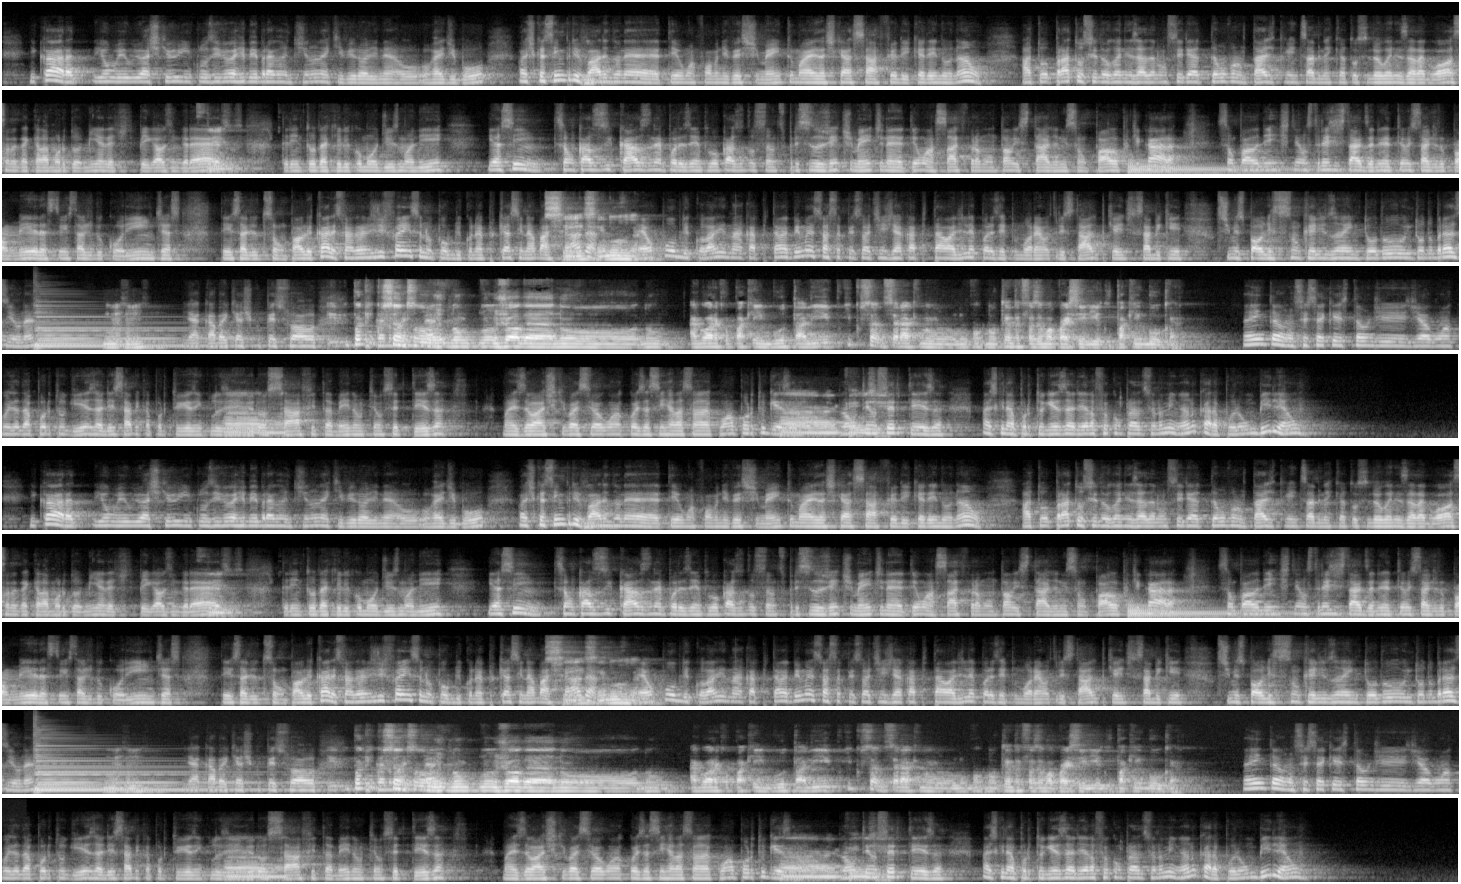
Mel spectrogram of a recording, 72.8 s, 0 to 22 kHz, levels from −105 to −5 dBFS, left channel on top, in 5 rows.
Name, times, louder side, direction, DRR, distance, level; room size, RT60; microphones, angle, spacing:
voice 1, 0.3-16.8 17.1-19.0 19.4-35.1 35.5-44.1 45.5-47.1 47.5-48.1 56.1-62.7 63.3-71.3, left 1 dB, 10° left, 13 dB, 0.6 m, -25 dB
sound 1, 25.8-28.9, right 1 dB, 75° right, 1.1 m, -31 dB
voice 2, 34.6-35.5 44.7-45.1 47.0-55.5 60.5-61.2 66.0-67.2, left 2 dB, 75° left, 11 dB, 1.2 m, -21 dB
Strum, 44.0-48.7, right 3 dB, 35° right, 0.7 m, -30 dB
21.5 x 17.5 x 8.0 m, 1.1 s
head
